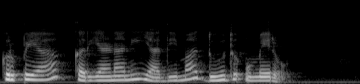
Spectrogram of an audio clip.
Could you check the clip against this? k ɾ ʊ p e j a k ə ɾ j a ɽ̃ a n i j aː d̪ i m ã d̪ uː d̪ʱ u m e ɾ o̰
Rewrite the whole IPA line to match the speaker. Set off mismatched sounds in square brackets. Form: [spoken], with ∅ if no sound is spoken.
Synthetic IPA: k ɾ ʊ p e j a k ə ɾ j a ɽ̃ a n i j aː d̪ i m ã d̪ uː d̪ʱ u m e ɾ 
